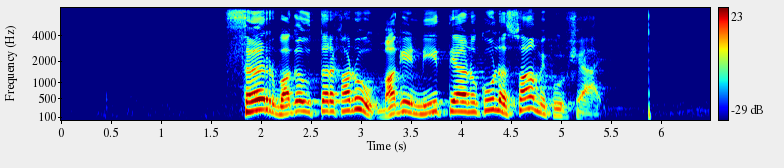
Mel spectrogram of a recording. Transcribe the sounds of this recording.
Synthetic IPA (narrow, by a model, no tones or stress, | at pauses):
səːrʋaɡəut̪ːəɾəkaɾumaɡeːniːt̪jaːnukuːləswaːmipuɾʃəja̰ːj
